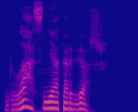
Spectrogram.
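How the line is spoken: Young woman's breathy exhale. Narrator (Russian): Молодая женщина выдохнула

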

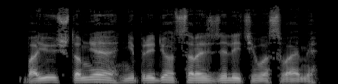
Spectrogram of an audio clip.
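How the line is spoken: Quiet. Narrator (Russian): тихо промолвил он

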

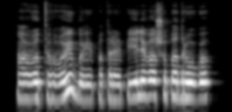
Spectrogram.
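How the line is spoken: Low booming near the ear. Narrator (Russian): прогудел Валентин Павлович над моим ухом

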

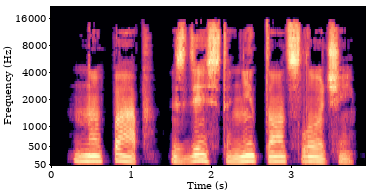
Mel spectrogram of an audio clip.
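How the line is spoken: Unbearable, otherworldly voice. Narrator (Russian): сказал Энди своим невыносимым, нездешним голосом

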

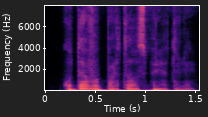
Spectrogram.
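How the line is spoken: Quiet question. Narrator (Russian): тихо спросил Ярослава Вениамин

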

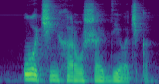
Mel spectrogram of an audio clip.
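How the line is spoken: Quiet warm approval. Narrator (Russian): От души одобряет меня дрыгалка и говорит негромко

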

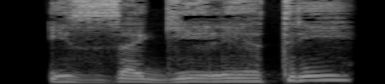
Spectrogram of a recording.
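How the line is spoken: Hoarse question. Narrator (Russian): хрипло спросила Джао, сглотнув

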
